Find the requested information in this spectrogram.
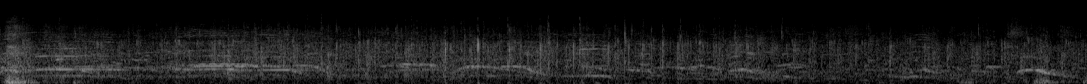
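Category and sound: crowd, audience clapping hands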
